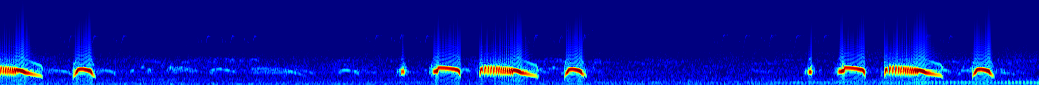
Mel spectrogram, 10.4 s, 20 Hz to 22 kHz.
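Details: Spotted dove call from 2021 used to stimulate decoy birds and draw in wild doves: three phrases of quick clipped notes and a drawn-out downslurred coo, repeated about every four seconds, with a faint low hum.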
